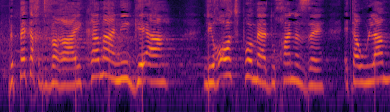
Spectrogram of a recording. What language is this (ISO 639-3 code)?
heb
